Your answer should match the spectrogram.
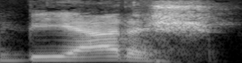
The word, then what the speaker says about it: Biadasz: I finally figured out how to pronounce that name, by the way, Biadasz, out of Wisconsin.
